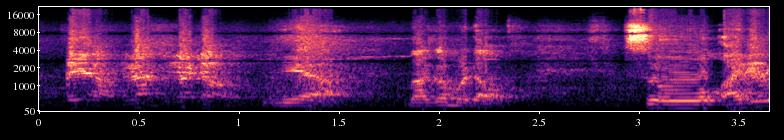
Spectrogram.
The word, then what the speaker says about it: Magomedov: So I'm not sure who got there first, Dariush or Magomedev, but I keep pronouncing his name wrong. Magomedov. Yeah, Magomedov.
